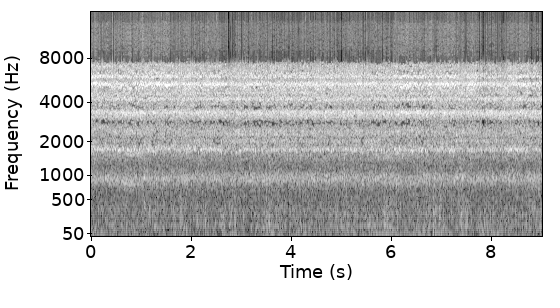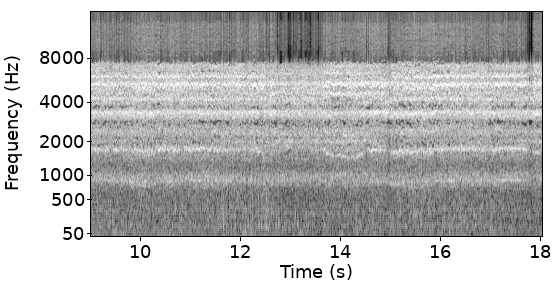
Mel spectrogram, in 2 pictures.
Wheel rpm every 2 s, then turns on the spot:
230, 230, 230, 230, 230, 230, 230, 220, 230.
none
